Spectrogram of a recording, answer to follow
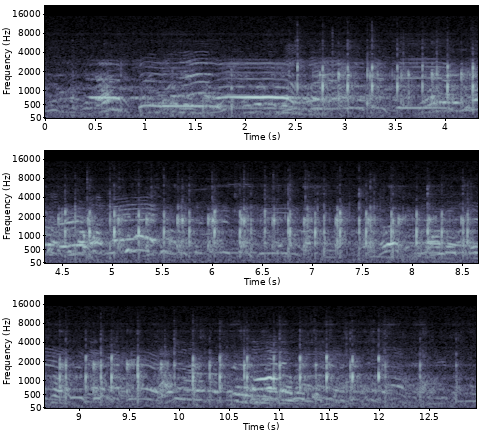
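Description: Several voices of softball players calling and shouting over one another during a play, with a quick run of sharp clicks through the middle.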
